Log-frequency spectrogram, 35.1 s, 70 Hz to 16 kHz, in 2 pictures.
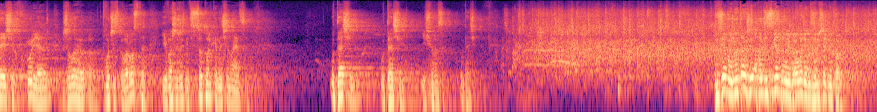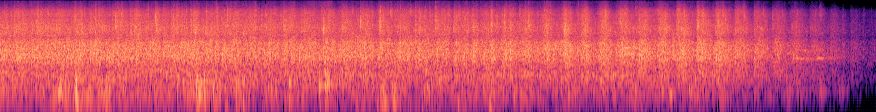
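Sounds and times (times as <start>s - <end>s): audience applause: 10.0s - 35.0s.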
